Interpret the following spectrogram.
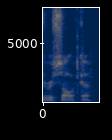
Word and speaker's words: Rusalka: Is Rusalka. You pronounce the K.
